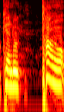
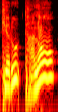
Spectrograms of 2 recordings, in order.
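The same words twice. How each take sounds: First: "Kerutano" drawn out slowly with a nasal "kan" start, higher and rising doubt; second try at the word. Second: "Kerutano" said slowly and higher, each syllable careful, ke-ru-ta-no; first try at the word. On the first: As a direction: stretch "Kerutano" slowly in an odd foreign voice, nasal first syllable. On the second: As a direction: sound out "Kerutano" slowly, pitched up like a question. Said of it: "Is it". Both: Shown as a demonstration.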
